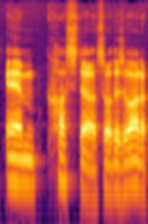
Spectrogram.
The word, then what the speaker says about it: Mcusta: Alright, before beginning, the actual correct pronunciation is Mcusta. So there's a lot of people out there pronouncing it Mcusta, which is fine too.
